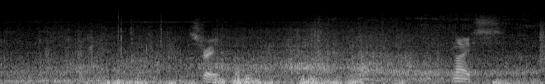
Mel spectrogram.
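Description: Skateboard wheels roll and rumble over asphalt.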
